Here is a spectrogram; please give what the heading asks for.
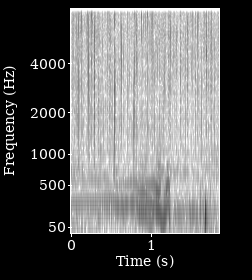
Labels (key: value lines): label: biophony, cascading saw
recorder: SoundTrap 600 or HydroMoth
